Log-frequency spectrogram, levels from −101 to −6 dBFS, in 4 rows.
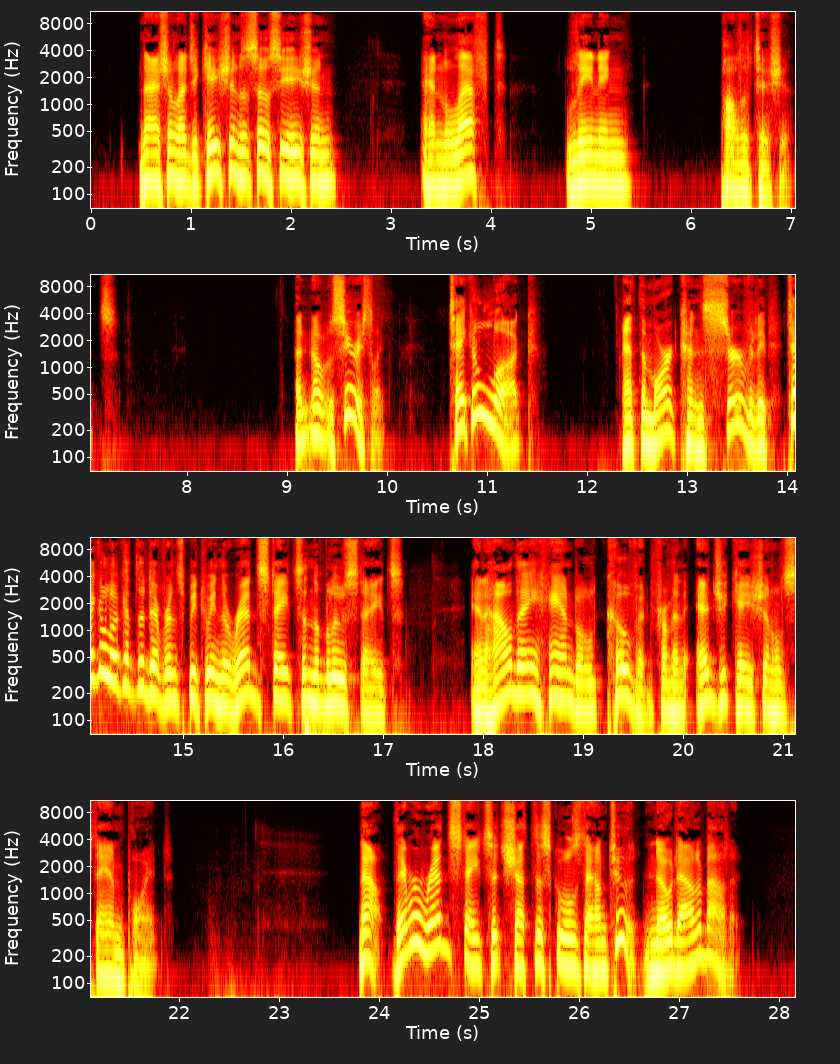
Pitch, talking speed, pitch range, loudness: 135 Hz, 115 wpm, 115-165 Hz, -22 LUFS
